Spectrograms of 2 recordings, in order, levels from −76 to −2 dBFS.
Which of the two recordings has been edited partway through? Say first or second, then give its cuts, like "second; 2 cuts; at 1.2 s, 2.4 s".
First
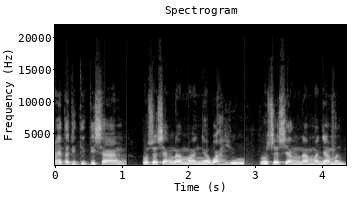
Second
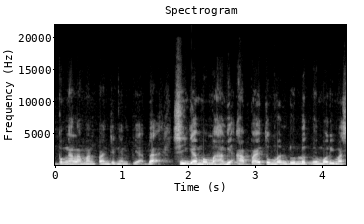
first; 2 cuts; at 1.1 s, 2.9 s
